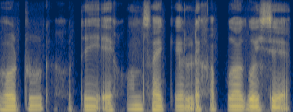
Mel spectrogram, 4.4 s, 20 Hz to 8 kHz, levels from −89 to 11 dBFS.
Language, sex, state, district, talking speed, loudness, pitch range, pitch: Assamese, male, Assam, Sonitpur, 95 wpm, -19 LUFS, 95-100 Hz, 95 Hz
